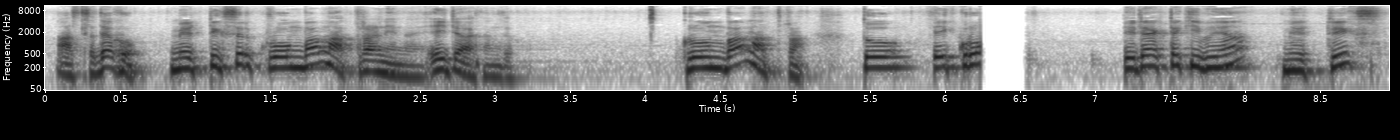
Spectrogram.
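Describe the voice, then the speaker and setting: A woman's voice: mid-range voice, warm tone, husky. A woman math tutor, teaching an online lesson in an informal way. She quizzes students, answers her own questions, and repeats the key terms.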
